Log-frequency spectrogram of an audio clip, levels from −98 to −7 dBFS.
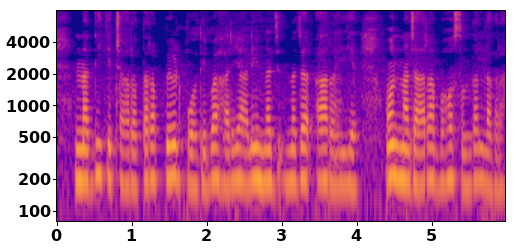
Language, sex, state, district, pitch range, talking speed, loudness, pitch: Hindi, female, Uttar Pradesh, Budaun, 180-200 Hz, 200 wpm, -33 LUFS, 190 Hz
